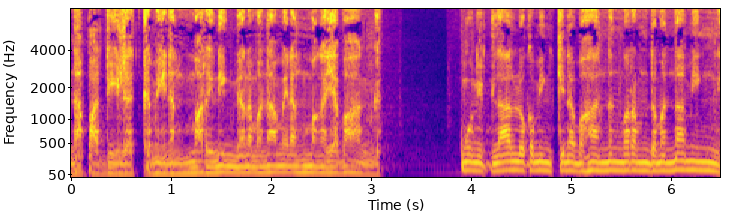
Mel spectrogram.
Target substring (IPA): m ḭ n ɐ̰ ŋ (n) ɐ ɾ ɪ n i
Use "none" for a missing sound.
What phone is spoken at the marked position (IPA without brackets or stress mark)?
m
